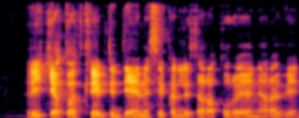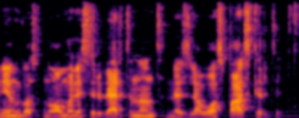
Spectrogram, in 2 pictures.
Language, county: Lithuanian, Telšiai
